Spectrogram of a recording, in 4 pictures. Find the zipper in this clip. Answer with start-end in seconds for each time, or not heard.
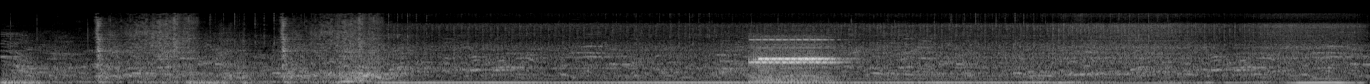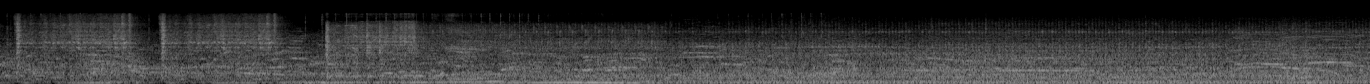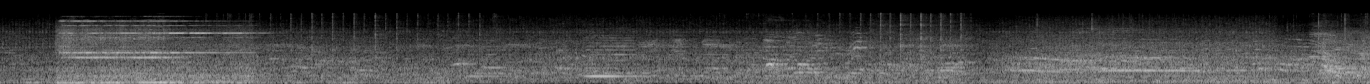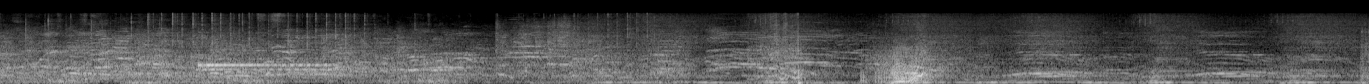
1.9-4.2, 26.4-26.9, 48.5-50.5.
